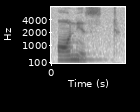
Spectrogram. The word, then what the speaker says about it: honest: See here, the word contains the letter H, but when we pronounce it, H is silent. So the pronunciation is honest, which begins with a vowel O.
